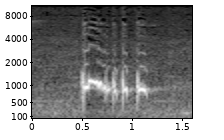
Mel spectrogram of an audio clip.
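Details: Persistently singing crossbred zebra dove used as a lure for local birds: one quick phrase of a soft, slurred coo breaking into three or four rapid bubbling pulses, with a low steady hum behind.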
